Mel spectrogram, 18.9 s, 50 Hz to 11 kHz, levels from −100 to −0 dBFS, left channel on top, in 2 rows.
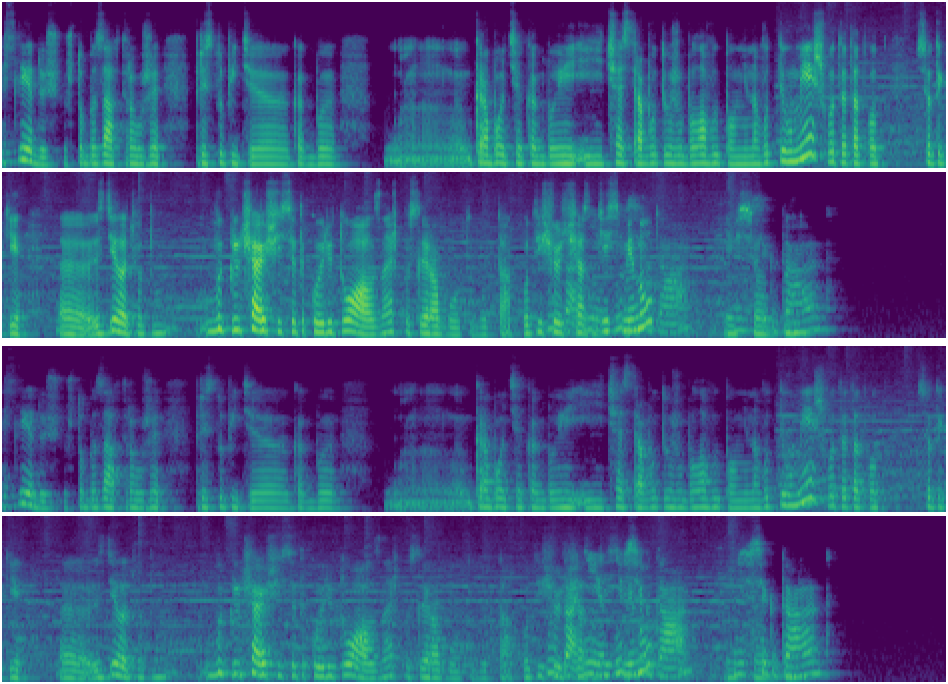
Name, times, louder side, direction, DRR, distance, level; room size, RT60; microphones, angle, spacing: voice 1, 0.0-3.3 3.8-8.8 9.2-9.6 10.0-15.9 16.7-17.5, left 7 dB, 65° left, 0.3 m, -31 dB
sound 1, 7.7-17.0, equal, 25° left, 2.7 m, -51 dB
voice 2, 14.9-16.3 16.7-17.8, right 5 dB, 50° right, 0.5 m, -36 dB
7.4 x 4.4 x 3.0 m
head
